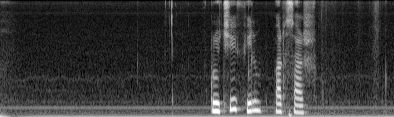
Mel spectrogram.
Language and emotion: Russian, neutral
